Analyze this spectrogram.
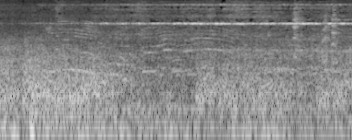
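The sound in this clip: Train wheels squealing loudly on the rails as a train carrying federal troops moves, with a steady, piercing metallic whine over a dense, continuous rumble throughout.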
